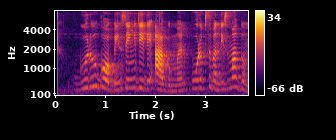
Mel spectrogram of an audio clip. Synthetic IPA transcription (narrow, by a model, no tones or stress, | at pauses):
ɡʊɾuːɡoːbɪnsɪŋɡd͡ʒeːd̪eːʔaːɡmənpuːɾəksəbənd̪iːsəmaːɡm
